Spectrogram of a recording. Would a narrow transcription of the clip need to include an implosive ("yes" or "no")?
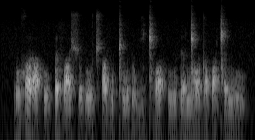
yes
